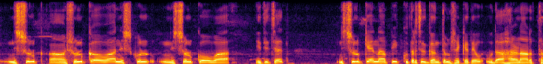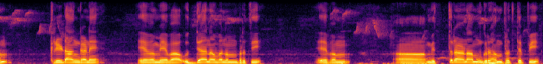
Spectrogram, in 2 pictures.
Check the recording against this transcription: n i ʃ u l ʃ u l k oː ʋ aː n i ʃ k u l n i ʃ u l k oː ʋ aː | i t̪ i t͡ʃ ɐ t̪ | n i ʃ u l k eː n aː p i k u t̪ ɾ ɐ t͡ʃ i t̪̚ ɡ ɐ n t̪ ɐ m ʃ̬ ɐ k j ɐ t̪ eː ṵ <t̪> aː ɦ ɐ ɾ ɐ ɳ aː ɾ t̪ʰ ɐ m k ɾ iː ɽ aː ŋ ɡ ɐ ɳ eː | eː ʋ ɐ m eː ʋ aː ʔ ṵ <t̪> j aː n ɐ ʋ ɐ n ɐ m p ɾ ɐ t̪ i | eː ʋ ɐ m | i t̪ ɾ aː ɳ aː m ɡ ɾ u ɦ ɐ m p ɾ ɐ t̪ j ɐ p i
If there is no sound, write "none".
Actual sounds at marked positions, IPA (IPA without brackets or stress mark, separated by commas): d̪, d̪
